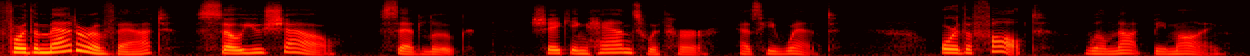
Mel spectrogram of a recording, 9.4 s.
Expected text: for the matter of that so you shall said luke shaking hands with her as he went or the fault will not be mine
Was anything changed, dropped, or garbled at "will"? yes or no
no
